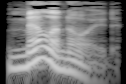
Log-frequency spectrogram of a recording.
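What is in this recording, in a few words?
"melanoid", British English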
